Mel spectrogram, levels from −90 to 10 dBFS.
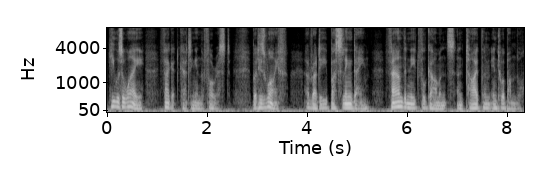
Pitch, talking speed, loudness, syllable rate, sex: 95 Hz, 180 wpm, -21 LUFS, 5.1 syllables/s, male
